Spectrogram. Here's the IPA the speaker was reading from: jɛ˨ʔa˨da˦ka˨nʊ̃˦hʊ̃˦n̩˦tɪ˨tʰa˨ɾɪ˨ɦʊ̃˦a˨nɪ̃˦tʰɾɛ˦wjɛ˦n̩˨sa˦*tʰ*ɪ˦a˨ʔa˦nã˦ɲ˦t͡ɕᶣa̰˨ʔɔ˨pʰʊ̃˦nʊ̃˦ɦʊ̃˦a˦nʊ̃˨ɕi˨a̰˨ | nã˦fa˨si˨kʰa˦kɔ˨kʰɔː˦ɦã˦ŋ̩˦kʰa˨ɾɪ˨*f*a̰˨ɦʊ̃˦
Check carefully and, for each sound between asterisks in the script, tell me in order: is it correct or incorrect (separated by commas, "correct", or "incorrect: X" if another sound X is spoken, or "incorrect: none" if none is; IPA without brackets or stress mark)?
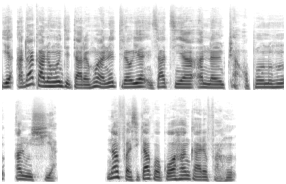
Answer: correct, correct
